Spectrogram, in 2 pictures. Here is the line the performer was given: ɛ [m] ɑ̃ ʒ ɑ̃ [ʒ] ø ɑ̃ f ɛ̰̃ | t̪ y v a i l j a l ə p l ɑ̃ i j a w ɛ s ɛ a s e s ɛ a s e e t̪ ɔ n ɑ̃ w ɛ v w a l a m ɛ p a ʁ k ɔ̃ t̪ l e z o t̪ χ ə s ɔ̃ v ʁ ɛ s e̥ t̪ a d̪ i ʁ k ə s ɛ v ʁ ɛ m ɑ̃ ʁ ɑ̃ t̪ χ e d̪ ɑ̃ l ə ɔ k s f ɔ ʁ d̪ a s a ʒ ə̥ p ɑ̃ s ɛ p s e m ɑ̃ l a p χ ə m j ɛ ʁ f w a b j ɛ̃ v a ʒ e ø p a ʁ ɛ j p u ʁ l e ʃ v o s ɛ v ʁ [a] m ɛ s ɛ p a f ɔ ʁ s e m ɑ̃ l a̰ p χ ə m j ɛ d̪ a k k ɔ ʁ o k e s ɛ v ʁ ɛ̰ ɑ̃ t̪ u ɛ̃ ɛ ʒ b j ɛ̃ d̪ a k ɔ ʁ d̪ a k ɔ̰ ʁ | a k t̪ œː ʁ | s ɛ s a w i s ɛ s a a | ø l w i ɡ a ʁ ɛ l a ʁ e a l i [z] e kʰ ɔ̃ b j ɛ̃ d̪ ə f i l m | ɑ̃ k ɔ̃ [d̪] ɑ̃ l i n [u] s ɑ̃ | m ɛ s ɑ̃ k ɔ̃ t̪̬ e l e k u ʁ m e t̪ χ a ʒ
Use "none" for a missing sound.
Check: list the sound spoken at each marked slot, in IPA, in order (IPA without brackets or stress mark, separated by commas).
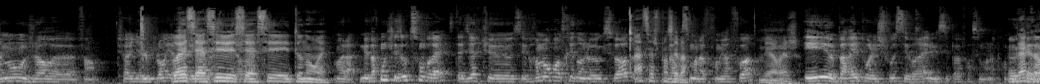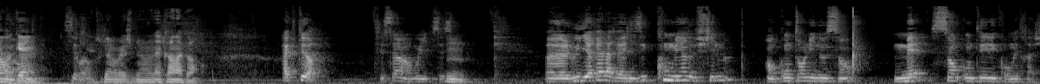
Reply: m, ʁ, ɛ, z, t̪, ɔ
